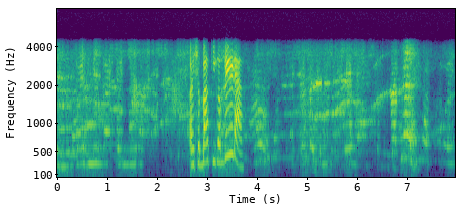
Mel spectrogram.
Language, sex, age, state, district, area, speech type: Dogri, female, 18-30, Jammu and Kashmir, Udhampur, rural, conversation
